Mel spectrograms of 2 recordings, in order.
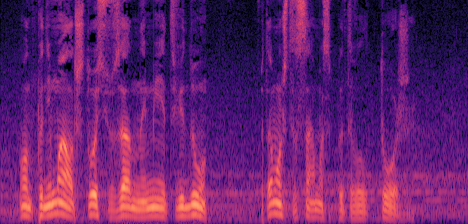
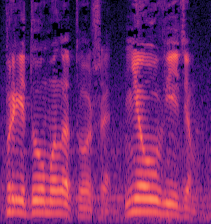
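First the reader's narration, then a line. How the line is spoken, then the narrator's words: Rude, curt interruption. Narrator (Russian): грубо оборвал ее Эдди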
